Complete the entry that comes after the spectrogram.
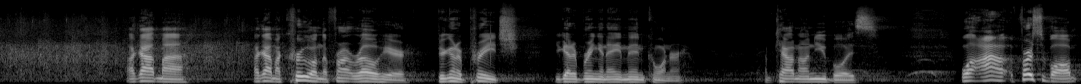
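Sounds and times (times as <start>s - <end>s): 
crowd clapping hands: 0.0s - 3.4s
speech: 1.2s - 6.9s, 7.6s - 8.8s, 9.6s - 10.8s.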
